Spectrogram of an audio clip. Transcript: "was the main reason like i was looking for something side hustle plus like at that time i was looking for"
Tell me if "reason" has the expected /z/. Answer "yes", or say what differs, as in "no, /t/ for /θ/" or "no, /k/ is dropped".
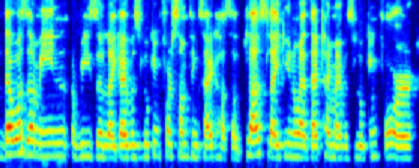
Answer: yes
